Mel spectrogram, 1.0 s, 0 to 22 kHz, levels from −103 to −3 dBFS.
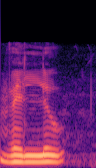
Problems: constant background noise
